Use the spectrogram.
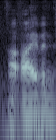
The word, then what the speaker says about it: Ivon: right is it Ivan is it Ivan it's Ivan it's Ian yeah it's Ivan noted for future reference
